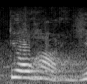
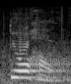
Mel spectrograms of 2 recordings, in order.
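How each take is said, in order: First: त्योहार said with an au vowel, तौहार; wrong pronunciation. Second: त्योहार said with a clear o vowel; correct pronunciation. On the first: Teacher to students, showing the wrong au vowel in त्योहार. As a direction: demonstrate the wrong au sound in त्योहार. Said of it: "जो कि गलत है". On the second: Teacher to students, modelling त्योहार with o. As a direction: say त्योहार with the o sound, not au. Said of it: "यहाँ पे ओ की मात्रा आएगी". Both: Shown as a demonstration.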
